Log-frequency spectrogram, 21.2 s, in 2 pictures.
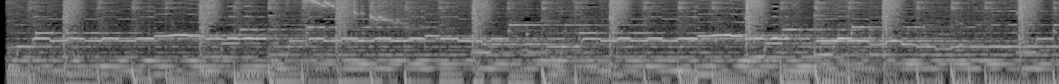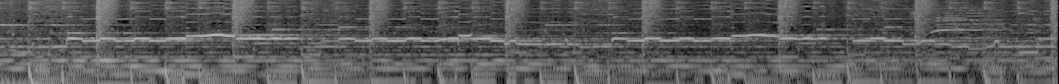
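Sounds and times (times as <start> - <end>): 
electronic background music: 0.1 - 21.1.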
